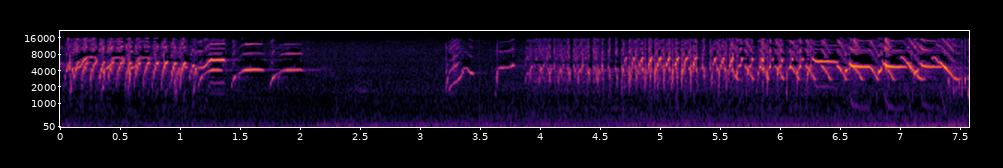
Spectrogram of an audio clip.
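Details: Male canary in an excited state, giving clear descending whistled slurs, a short pause, then dense chattering trills mixed with rising and falling sweeps.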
